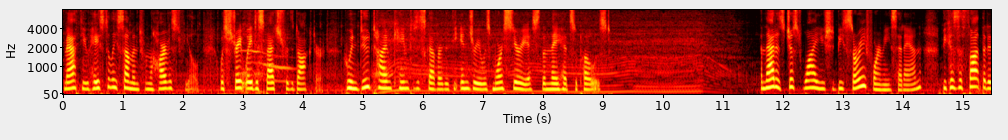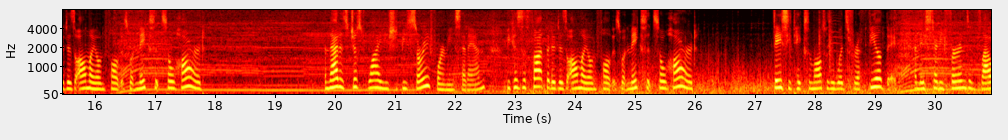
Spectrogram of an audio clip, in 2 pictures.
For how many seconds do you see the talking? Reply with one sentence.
The talking can be heard for 25 seconds in total.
